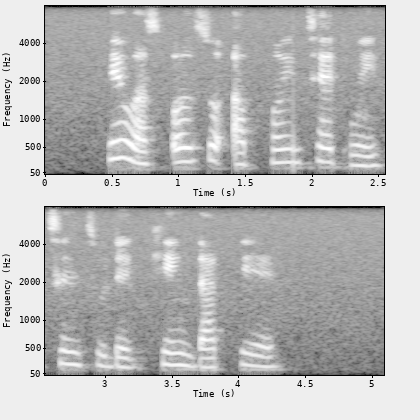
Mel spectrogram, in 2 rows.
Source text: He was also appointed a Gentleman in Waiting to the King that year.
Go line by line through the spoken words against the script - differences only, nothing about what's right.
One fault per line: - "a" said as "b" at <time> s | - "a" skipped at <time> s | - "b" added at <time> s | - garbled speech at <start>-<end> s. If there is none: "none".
- "a Gentleman in" skipped at 2.3 s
